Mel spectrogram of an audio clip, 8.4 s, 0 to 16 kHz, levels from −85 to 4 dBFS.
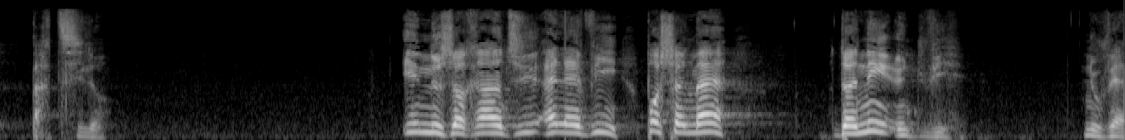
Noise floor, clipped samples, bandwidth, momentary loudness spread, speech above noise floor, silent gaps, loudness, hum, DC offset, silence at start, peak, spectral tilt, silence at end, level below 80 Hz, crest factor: -66 dBFS; under 0.1%; 12.5 kHz; 19 LU; 45 dB; none; -20 LUFS; none; under 0.1%; 0.25 s; -2 dBFS; -4 dB/octave; 0 s; -58 dBFS; 22 dB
